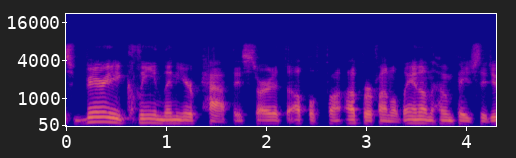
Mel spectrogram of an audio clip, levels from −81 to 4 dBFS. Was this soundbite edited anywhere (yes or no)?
no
